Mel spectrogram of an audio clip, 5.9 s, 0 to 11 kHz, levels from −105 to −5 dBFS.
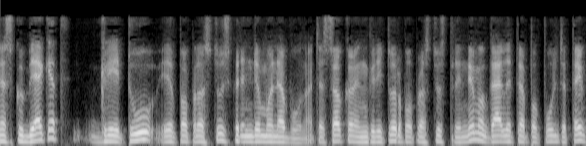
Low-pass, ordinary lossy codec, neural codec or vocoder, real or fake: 7.2 kHz; MP3, 48 kbps; codec, 16 kHz, 1.1 kbps, Voila-Tokenizer; fake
